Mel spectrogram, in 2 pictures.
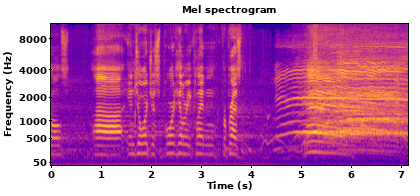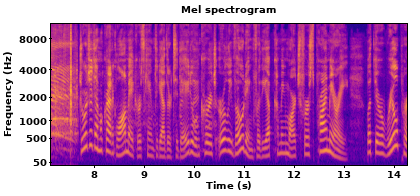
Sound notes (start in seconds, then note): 2.9 cheering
